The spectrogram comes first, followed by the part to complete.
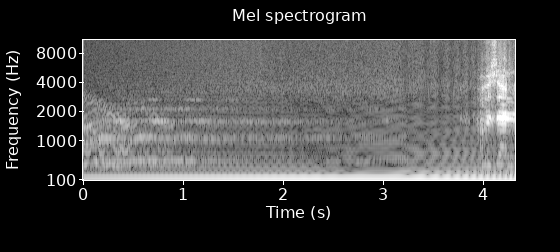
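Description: Electronic music: a sustained synthesizer drone on a low note that swells steadily louder, its upper tones slowly gliding downward in pitch.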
